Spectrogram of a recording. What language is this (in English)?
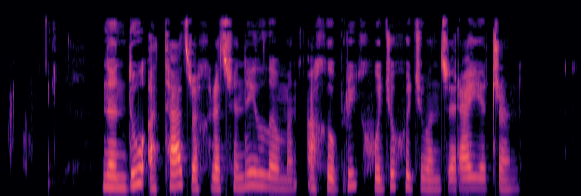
Abkhazian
